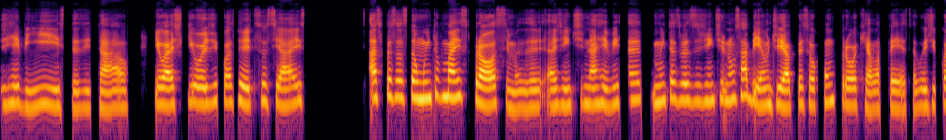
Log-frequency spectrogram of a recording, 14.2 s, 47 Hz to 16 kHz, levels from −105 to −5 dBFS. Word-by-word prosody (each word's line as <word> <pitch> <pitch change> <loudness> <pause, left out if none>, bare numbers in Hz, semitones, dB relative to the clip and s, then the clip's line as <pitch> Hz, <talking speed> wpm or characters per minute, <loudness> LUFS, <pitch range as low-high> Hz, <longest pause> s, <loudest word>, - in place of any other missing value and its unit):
de 205 - -9
revistas, 200 -2 -3 0.3
e 185 - -5
tal. 185 +1 0 0.4
Eu 215 0 +2
acho 205 0 +5
que 235 0 -3
hoje, 215 +1 +1
com 230 - 0
as 225 - -1
redes 215 -4 +1
sociais, 220 -1 -1 1.0
as 270 0 +4
pessoas 285 -1 +1
estão 270 +1 +2
muito 270 +3 +2
mais 280 0 +5
próximas, 205 -6 +3
hã, 190 +1 -2
a 195 +1 0
gente, 205 +1 -6
na 210 -1 +1
revista, 215 0 -3 0.4
muitas 245 +3 -2
vezes 245 -1 -1
a - - -8
gente 240 +3 -3
não 250 +2 -1
sabia 260 -8 +2
onde 210 0 +2
a 190 -1 +8
pessoa 200 +1 -3
comprou 230 -3 0
aquela 180 -3 -1
peça, 180 -2 -2
hoje 195 +1 -4
com 210 - +1
215 Hz, 155 wpm, -23 LUFS, 195-245 Hz, 1.0 s, a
